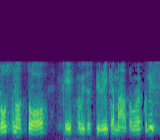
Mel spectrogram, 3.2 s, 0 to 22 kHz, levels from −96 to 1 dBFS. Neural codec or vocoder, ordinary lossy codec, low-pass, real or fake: codec, 16 kHz, 16 kbps, FreqCodec, smaller model; AAC, 16 kbps; 3.6 kHz; fake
